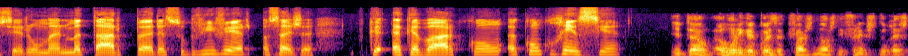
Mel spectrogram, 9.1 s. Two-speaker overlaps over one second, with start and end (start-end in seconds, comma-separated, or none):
none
